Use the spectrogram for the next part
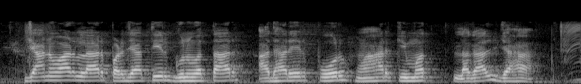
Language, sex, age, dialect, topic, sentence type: Magahi, male, 18-24, Northeastern/Surjapuri, agriculture, statement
